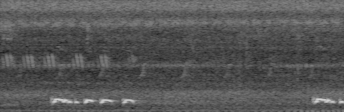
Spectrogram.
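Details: Zebra dove used to lure wild doves during trapping: a quick run of four bubbling, clipped coo notes, a pause of about two seconds, then the start of another run. Steady low hum behind.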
